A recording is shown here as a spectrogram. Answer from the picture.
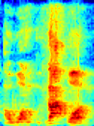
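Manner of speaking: loud, slow, mock talking to foreigners; loud tourist voice. Holidaymaker addressing a Spanish person, loud and slow. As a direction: imitate someone talking as if to the deaf. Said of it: "Talking to them in a loud voice as if they're deaf".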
